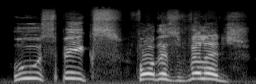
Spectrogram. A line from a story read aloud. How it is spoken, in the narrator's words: in between horn blows, he kind of shouts out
